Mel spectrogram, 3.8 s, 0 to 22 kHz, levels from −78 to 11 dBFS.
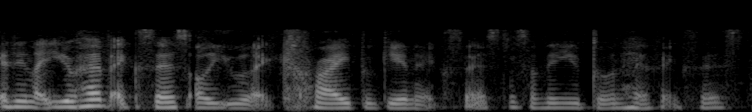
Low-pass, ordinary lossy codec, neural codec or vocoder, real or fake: none; none; codec, 16 kHz, 1.1 kbps, Voila-Tokenizer; fake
